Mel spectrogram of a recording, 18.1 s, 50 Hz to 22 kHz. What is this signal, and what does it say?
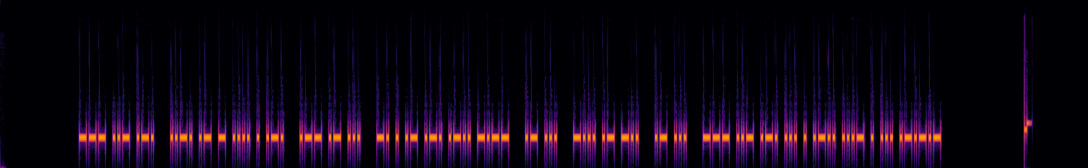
Morse code, heard as a keyed tone, about 29 wpm, 700 Hz. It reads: OUR FATHER WAS NEARLY AS BAD AS OURSELVES.
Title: Sentences from Top 1600 Words 30wpm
